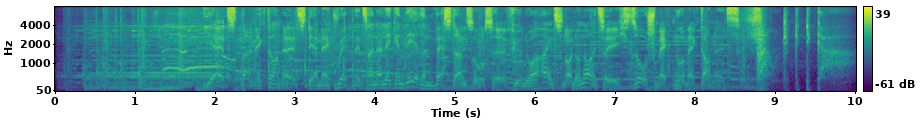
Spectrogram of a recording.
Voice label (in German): Spots OFF, maenner; McDonalds; McRip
